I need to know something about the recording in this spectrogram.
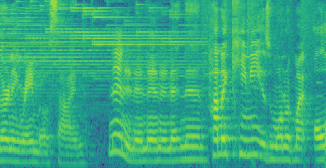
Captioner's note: she hums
